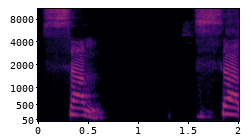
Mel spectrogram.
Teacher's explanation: জিহ্বার আগা নিচে দাঁতের গোড়া থেকে সিনের উচ্চারণ হয় সাল, সাল। সাল যেমন আপনি সাল যেমন চড়ুই পাখি চি চি করে না, স- সাল, সাল বলেন।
